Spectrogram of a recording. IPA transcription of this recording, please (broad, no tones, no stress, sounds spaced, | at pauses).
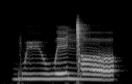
b w yː w e ŋ͡ǀ ʌː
